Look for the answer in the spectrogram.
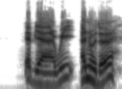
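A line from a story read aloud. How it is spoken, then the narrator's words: Widow's exclamation. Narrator (French): s'écria la veuve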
